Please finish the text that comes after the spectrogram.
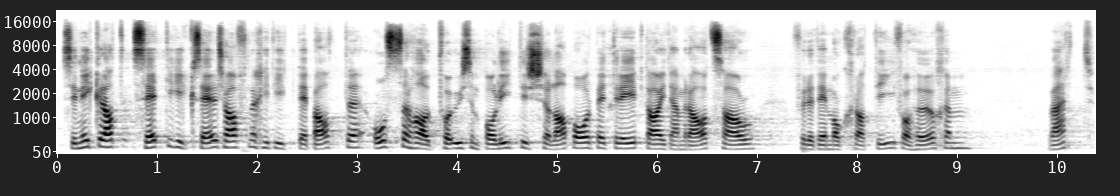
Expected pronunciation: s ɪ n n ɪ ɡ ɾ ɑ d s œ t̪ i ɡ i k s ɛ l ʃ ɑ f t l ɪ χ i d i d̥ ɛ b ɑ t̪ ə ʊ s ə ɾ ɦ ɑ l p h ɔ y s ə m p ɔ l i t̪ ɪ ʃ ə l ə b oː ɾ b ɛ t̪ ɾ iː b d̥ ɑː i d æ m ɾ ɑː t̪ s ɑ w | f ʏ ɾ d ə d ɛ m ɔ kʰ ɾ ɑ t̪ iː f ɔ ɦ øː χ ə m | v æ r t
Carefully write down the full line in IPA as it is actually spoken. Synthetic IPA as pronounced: s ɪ n n ɪ ɡ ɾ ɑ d s ɛ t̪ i ɡ i k s ɛ l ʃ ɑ f t l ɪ χ i d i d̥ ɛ b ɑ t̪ ə ʊ s ə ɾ ɦ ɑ l p f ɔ y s ə m p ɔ l i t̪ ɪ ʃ ə l ɑ b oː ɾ b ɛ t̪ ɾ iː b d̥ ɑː i d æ m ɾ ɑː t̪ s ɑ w | f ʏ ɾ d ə d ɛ m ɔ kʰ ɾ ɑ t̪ iː f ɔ ɦ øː χ ə m | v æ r t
